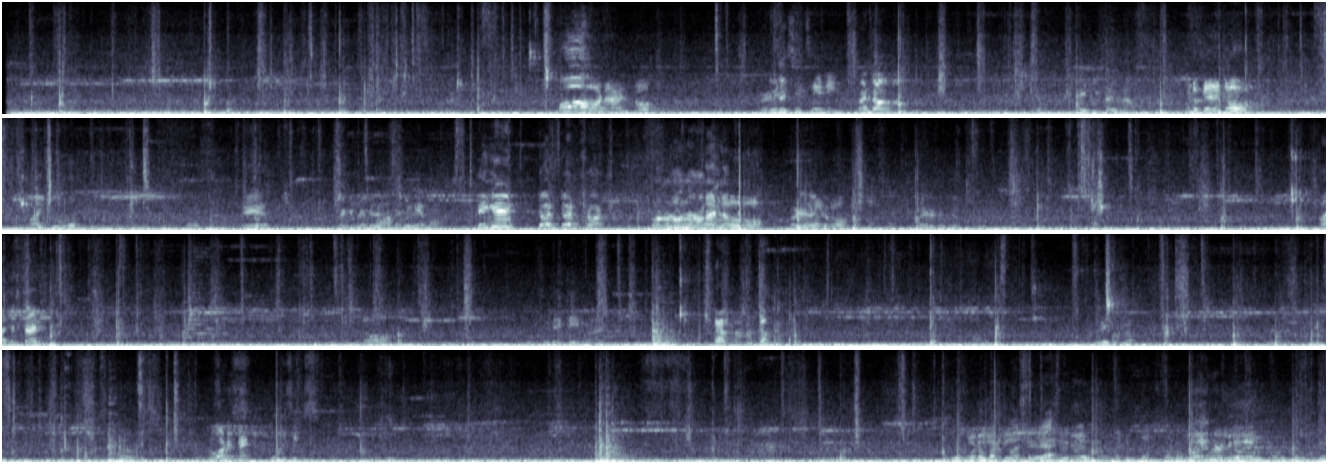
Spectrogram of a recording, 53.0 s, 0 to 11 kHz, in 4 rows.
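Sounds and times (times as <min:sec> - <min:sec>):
sneaker squeaks: 0:00.1 - 0:06.0, 0:07.0 - 0:52.9
basketball bouncing on hard court: 0:01.8 - 0:03.8, 0:25.4 - 0:28.6, 0:32.9 - 0:34.6, 0:35.7 - 0:36.6, 0:37.5 - 0:41.5, 0:45.6 - 0:46.2.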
